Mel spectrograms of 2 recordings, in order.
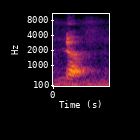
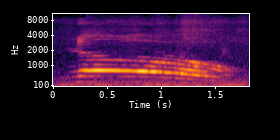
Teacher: you can have a quick o vowel no you can have a long o vowel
